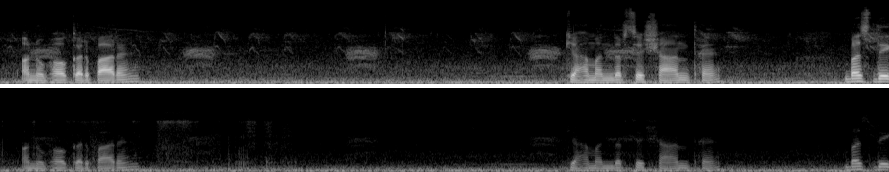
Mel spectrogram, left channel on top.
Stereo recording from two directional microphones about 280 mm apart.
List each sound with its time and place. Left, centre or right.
0.2 s speech: centre
5.7 s speech: centre
8.4 s speech: centre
